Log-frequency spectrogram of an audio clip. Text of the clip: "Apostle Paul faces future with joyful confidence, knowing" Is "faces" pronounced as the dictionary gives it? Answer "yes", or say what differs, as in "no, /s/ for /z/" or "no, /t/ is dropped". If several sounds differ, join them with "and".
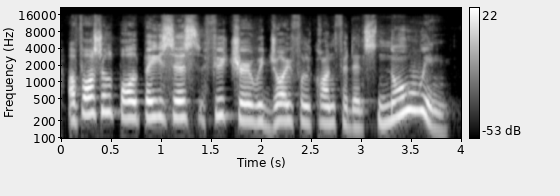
no, /p/ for /f/ and /s/ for /z/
